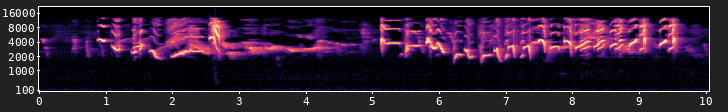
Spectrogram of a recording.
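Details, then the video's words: Oriental magpie-robin song, used as a lure to provoke other magpie-robins to sing and display: sweeping whistles and a long slurred phrase, a short pause, then a fast burst of crisp repeated chirps. "Pancingan Kacer Gacor Ngeplong Nembak! Buat Kacer Lain Ikut Buka Ekor Keluar Isian"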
